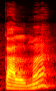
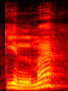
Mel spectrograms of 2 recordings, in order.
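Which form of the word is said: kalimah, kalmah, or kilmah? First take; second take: kalmah; kilmah. First: First vowel a, no vowel after the l. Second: First vowel i, no vowel after the l. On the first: "fathah kaf ... bersama sukun lam" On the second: "kasrahnya kaf bersama sukun lam"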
